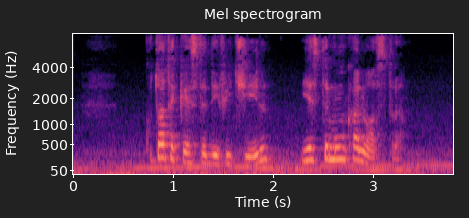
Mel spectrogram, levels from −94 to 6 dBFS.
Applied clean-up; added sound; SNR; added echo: none; Mechanisms / Bicycle; 10 dB; none.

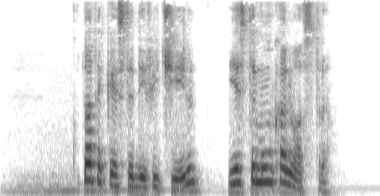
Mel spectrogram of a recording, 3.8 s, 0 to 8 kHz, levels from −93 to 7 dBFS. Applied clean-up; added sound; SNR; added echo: neural mask model RNNoise.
